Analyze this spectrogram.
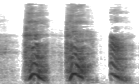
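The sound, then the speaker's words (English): Three harsh throat-clearing hacks from someone trying to dislodge a bug caught in the throat after swallowing it. They are evenly spaced, loud, rough and voiced, and the last one is shorter. “while I was talking about Seattle, a bug just flew by and flew right into my mouth. Hold on. Oh my God.”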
